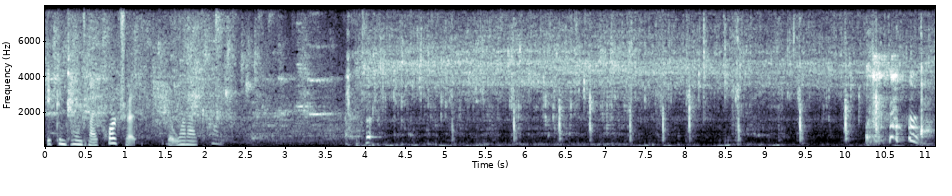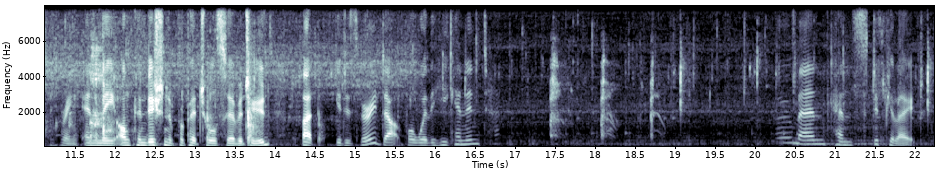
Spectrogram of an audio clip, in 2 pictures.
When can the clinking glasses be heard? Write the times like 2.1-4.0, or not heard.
not heard.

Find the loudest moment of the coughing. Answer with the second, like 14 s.
11 s.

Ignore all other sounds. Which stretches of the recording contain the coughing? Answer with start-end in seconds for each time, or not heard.
3.8-4.4, 10.2-11.8, 17.4-18.9.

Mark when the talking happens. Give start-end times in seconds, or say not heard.
0.0-2.2, 11.3-16.8, 20.2-22.2.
